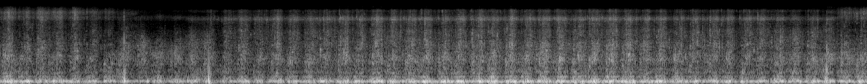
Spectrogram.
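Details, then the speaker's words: Whirlpool WTW5300SQ0 top-load washer after a new timer was fitted, warm water, normal regular cycle, high agitation: steady low churning swish about three times a second, even and unlabored, normal agitation. "and all that stuff so this is high education and also this was on regular"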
